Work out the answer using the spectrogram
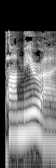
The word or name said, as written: pamiri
